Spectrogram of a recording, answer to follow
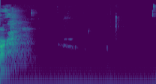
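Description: A man's voice trailing off, then near silence with a few faint clicks.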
